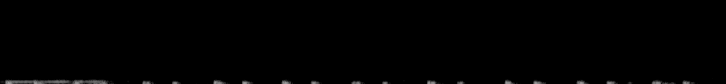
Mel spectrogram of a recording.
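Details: Steady paired lub-dub heart sounds recorded through a cheap acoustic stethoscope, about 85 beats a minute, after a brief rumble of stethoscope handling noise.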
